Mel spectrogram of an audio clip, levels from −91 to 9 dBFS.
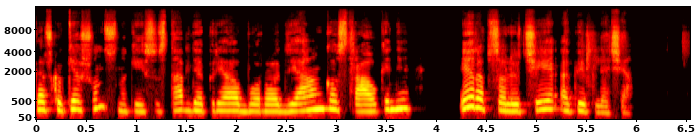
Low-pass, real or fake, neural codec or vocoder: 14.4 kHz; real; none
